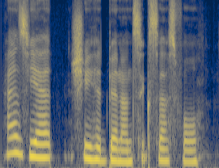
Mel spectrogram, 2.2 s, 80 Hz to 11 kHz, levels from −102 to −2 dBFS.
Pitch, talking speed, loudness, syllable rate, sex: 210 Hz, 165 wpm, -17 LUFS, 5.0 syllables/s, female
